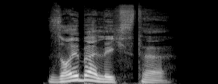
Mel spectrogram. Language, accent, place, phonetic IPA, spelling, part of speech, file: German, Germany, Berlin, [ˈzɔɪ̯bɐlɪçstə], säuberlichste, adjective, De-säuberlichste.ogg
- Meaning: inflection of säuberlich: 1. strong/mixed nominative/accusative feminine singular superlative degree 2. strong nominative/accusative plural superlative degree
